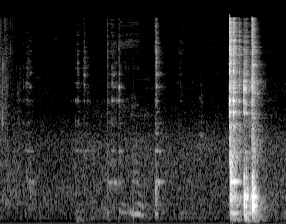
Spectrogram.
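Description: Wooden spoon scraping sliced carrots off a ceramic plate into a pot of soup, with a few light taps, then a short loud clatter of dishes and cookware near the end.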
